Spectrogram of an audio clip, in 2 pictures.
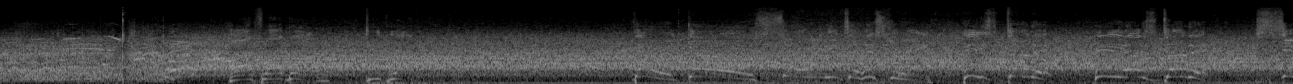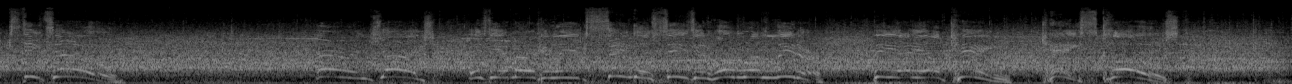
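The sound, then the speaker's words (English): A huge stadium crowd in Texas roars loudly and continuously after Aaron Judge's record-breaking home run, a dense wash of cheering with sharp claps, shouts and whistles popping out of the din. “The crowd was exploding there in Texas.”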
